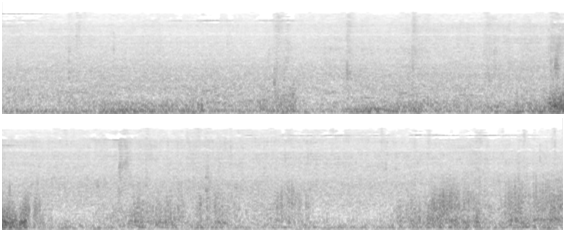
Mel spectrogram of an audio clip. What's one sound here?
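Footsteps tread on a wet pavement.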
